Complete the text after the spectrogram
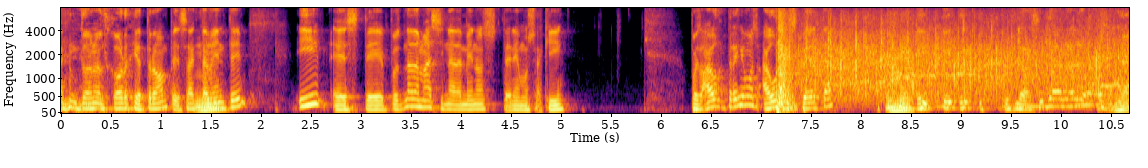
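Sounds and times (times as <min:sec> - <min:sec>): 
speech: 0:00.0 - 0:05.2, 0:05.8 - 0:10.6
applause: 0:07.4 - 0:10.6.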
